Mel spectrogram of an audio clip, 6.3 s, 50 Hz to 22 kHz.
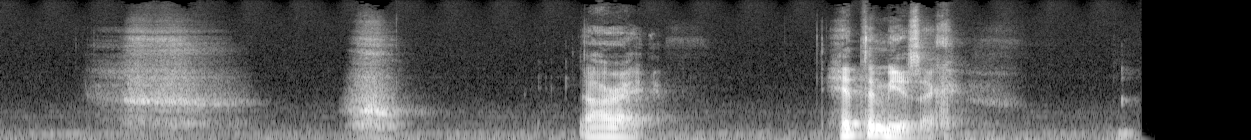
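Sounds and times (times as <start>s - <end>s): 
deep breath: 0.4s - 2.2s
speech: 2.9s - 3.3s, 4.2s - 4.9s.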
